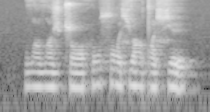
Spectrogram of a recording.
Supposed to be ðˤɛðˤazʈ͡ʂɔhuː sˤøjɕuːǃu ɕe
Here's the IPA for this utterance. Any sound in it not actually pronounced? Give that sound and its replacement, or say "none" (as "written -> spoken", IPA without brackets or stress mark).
ǃ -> tˤ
